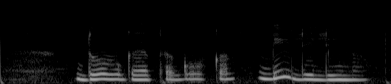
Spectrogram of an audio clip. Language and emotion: Russian, sad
